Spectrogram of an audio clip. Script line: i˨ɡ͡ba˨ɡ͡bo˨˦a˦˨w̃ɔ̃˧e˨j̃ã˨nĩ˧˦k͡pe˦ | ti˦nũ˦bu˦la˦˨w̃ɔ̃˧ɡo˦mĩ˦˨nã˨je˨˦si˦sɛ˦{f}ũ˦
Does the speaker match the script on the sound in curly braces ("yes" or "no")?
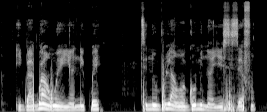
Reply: yes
